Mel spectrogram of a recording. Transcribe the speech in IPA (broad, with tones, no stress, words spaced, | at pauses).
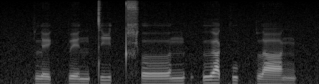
ple˨˩k̚pe˧n ti˦˥t̚ t͡ɕʰɤː˦˥n | ʔɯ˥˩a̯ku˦˥k̚ pla˨˩ŋ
